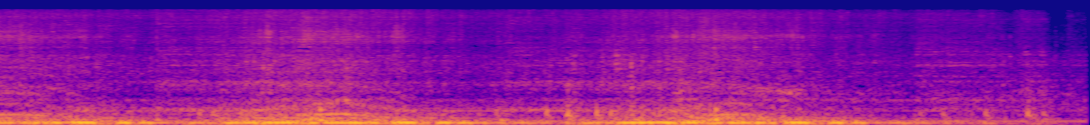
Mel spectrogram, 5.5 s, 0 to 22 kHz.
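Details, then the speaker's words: 1999 Honda Civic DX (EK) after a timing belt and tensioner replacement. Low idle sags and surges, kept alive by throttle blips before fading. Blamed on a bad IAC doing typical Honda IAC things; it sounds good once the IAC closes up. "It's got a bad IAC, so it's obviously doing typical Honda IAC things."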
